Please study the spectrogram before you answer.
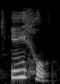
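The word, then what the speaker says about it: hijo: एच को तो हमें पढ़ना ही नहीं है, तो ई, और मैंने बोल दिया इसको ह का साउंड दे रहा है, तो ईहा, ईहो, ईहा.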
